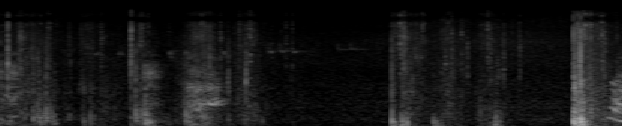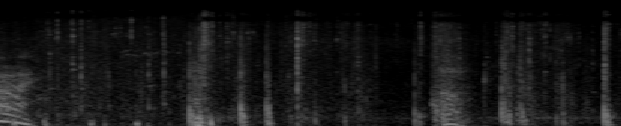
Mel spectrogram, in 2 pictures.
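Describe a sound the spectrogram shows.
Hands scrape and thud against a stone wall while climbing.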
